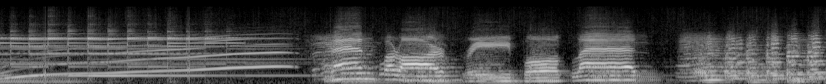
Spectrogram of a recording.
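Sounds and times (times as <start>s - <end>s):
fire engine siren: 0.0s - 3.4s
speech: 3.6s - 8.1s.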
